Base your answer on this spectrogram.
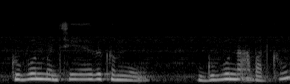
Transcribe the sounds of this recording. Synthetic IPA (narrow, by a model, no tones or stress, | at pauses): ɡ̥ubunmɐnt͡ʃeɾɯkʰɯmni | ɡubunaa̰bat̚kʰɯ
